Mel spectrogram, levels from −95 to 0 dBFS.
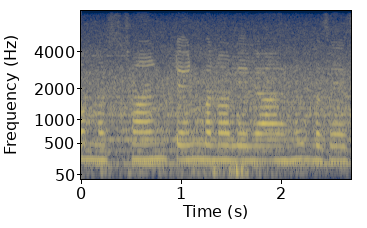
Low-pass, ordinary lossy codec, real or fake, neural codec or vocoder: none; none; real; none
